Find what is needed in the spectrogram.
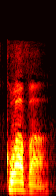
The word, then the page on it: kuava: Raga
